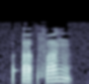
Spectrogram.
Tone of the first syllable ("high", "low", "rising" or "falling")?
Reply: low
